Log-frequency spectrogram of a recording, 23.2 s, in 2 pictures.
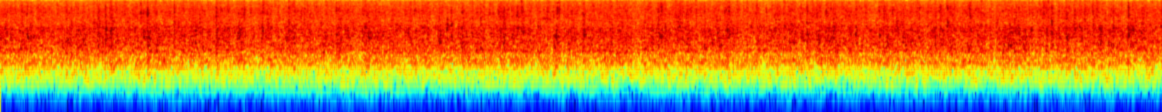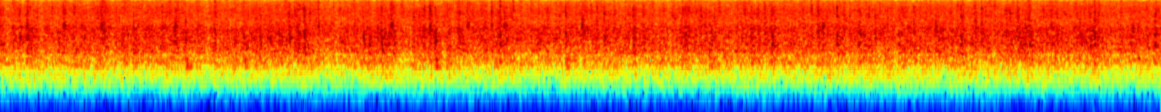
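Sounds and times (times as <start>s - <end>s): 
heavy rain striking a surface: 0.0s - 23.2s.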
